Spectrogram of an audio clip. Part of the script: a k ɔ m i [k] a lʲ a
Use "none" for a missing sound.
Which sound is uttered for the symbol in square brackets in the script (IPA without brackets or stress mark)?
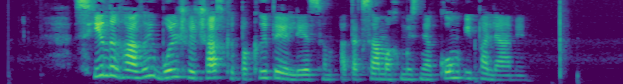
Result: p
